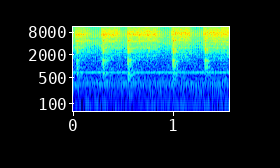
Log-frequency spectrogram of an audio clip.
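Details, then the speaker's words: 3mm Corflute insulation test, neon sign transformer driven to about 15–16 kV: sharp irregular crackling snaps over buzzing hiss as sparks arc through air almost a centimeter around the sharp edges, nothing through the plastic. "you can see that's uh through the air we've got to break down that almost a centimeter that's very sharp edges there so it's um it'll be wise breaking down so far away but nothing through there"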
